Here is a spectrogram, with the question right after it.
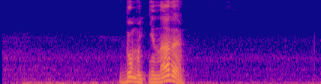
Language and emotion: Russian, angry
